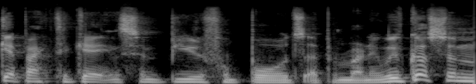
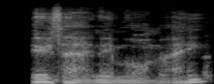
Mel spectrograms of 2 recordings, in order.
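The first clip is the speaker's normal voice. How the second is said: acted-out whisper, lower in pitch; 4 semitones lower, 4 dB quieter than usual. Acting out telling an opponent a card is not legal: acted-out whisper. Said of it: "just gonna whisper in, in their ears".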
